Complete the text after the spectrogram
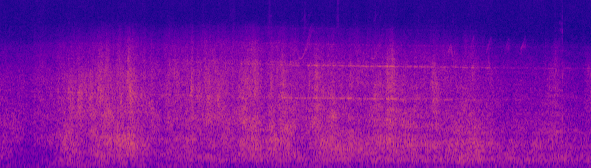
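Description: A jet plane roars in the distance as it climbs away, then slowly fades.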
